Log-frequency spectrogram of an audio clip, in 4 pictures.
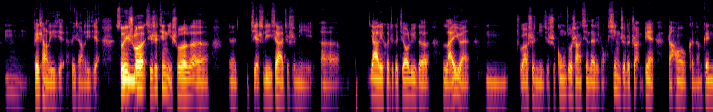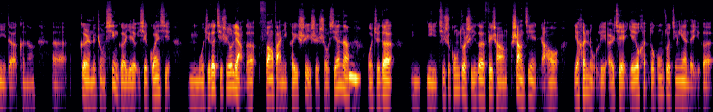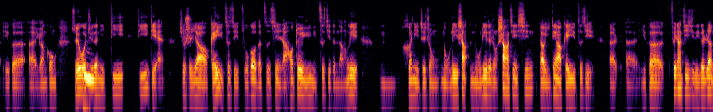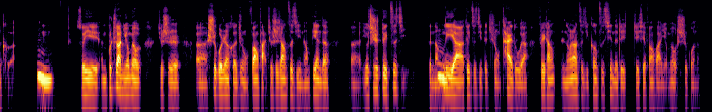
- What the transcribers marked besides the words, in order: none
- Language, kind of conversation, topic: Chinese, advice, 如何才能更好地应对并缓解我在工作中难以控制的压力和焦虑？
